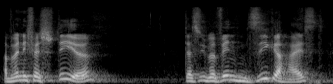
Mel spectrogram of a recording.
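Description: A man's voice: a little high, big pitch swings, normal speed, slightly rough. A man preaching a sermon, asking his listeners questions and repeating phrases for emphasis.

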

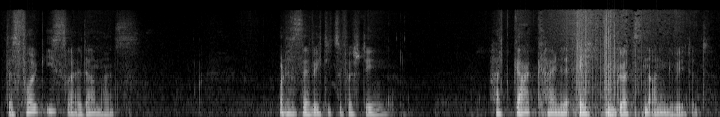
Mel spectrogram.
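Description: A male preacher giving a sermon who puts questions to his listeners and answers them himself, swinging from loud cries to low, quiet passages. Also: expressive, moderate pace, creaky, pauses often, husky.

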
